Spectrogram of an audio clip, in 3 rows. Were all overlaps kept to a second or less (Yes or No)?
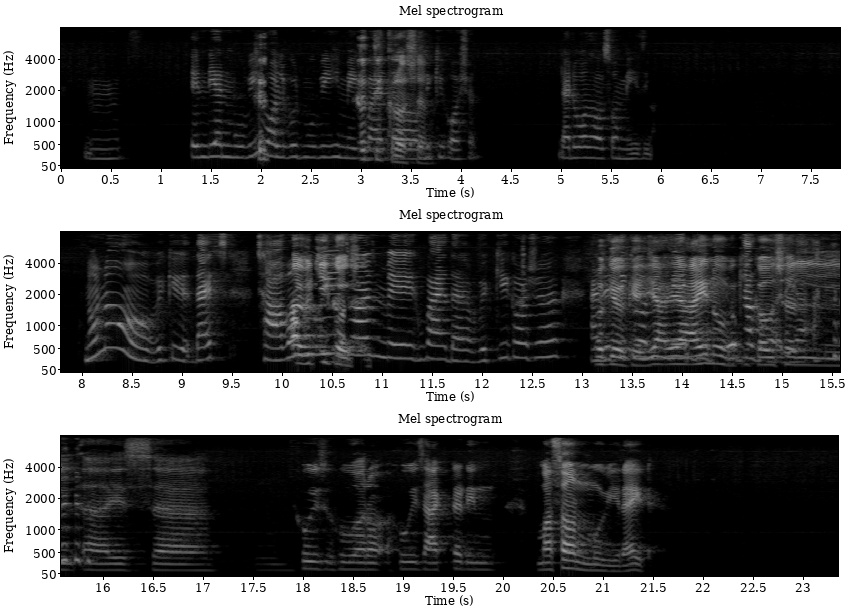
No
